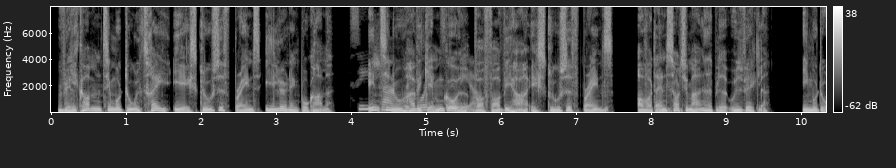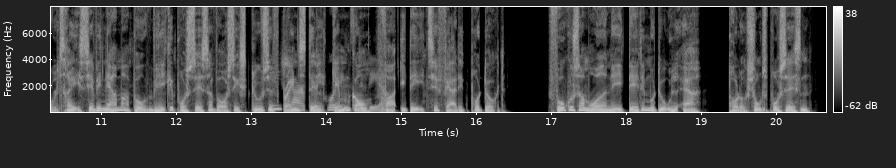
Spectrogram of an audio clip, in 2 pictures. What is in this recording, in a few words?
Danish Male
